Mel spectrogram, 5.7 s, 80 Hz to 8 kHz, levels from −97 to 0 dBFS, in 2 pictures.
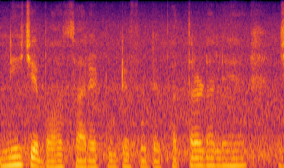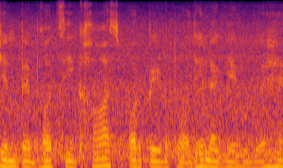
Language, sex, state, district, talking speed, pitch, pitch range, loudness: Hindi, male, Chhattisgarh, Bilaspur, 180 wpm, 110 Hz, 105-125 Hz, -19 LUFS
